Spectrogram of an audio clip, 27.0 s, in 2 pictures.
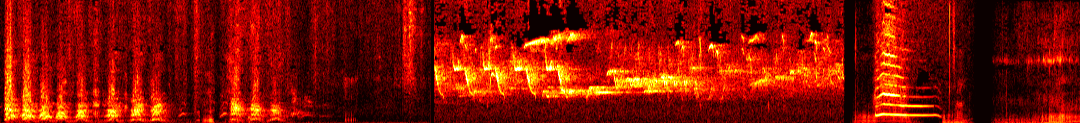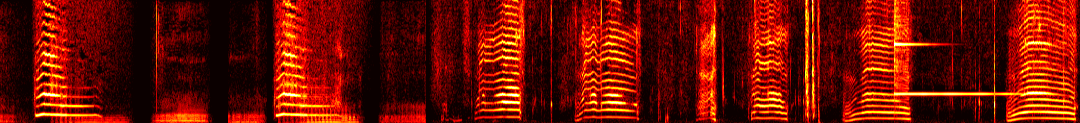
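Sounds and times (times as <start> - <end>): high quick twittering chirps: 5.4 - 10.6.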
